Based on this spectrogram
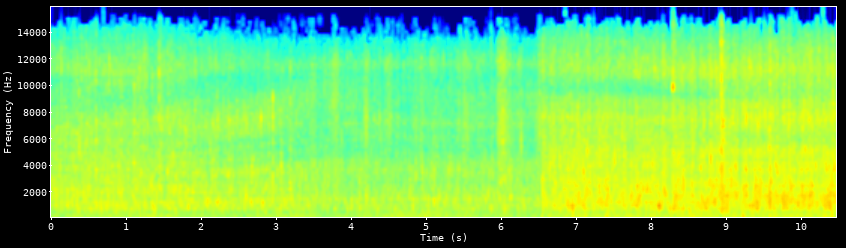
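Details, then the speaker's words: Home-bought sump pump with a hand-made glued PVC discharge pipe, pumping out a flooded pump house. Steady rushing, splashing water flow that gets louder partway through; the pump is sucking water out normally. "And it's just down in there, huh? Yep. Sucking water."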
